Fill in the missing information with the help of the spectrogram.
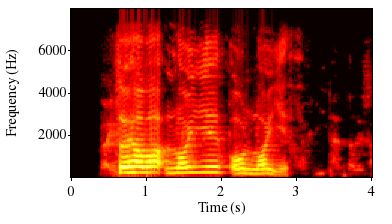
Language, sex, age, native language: Icelandic, female, 50-59, Icelandic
